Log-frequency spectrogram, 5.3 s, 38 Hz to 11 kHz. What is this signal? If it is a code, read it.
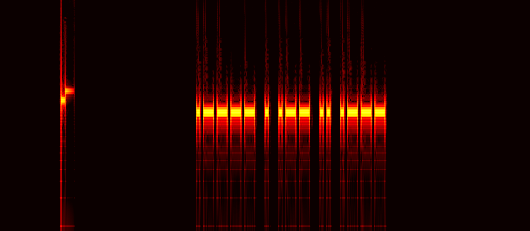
Morse code, heard as a keyed tone, about 36 wpm, 700 Hz. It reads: 1EWIJ
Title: Five Challenging Letter-Number Combinations 35wpm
